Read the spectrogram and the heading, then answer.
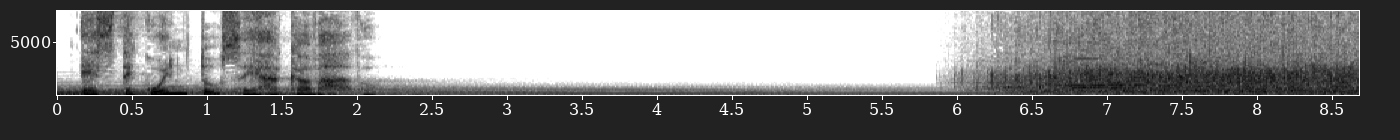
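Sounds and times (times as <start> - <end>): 
speech: 0.2 - 2.2
applause: 5.9 - 8.6.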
